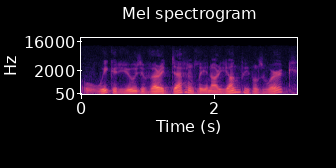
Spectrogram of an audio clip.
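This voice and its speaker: An actor playing a kindly older pastor in an audio drama, genial and measured as he encourages like a mentor. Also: on the low side, lively intonation, darkish tone, husky. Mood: encouraging.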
